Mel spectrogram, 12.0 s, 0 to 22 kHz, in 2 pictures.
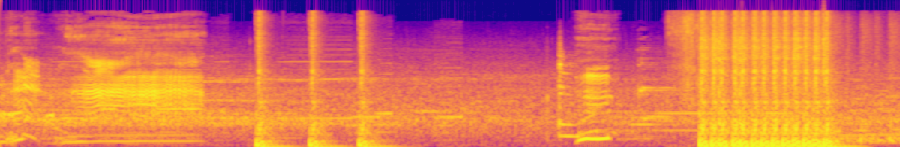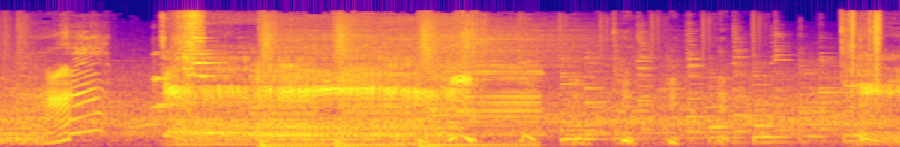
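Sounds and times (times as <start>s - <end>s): music: 1.4s - 12.0s
fists pounding on wooden door: 1.7s - 2.7s.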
